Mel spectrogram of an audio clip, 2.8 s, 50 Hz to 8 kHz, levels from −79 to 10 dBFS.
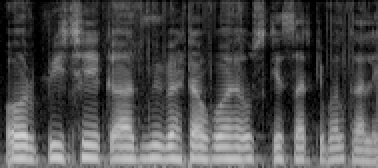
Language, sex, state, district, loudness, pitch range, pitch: Hindi, female, Bihar, West Champaran, -16 LUFS, 160-175 Hz, 165 Hz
